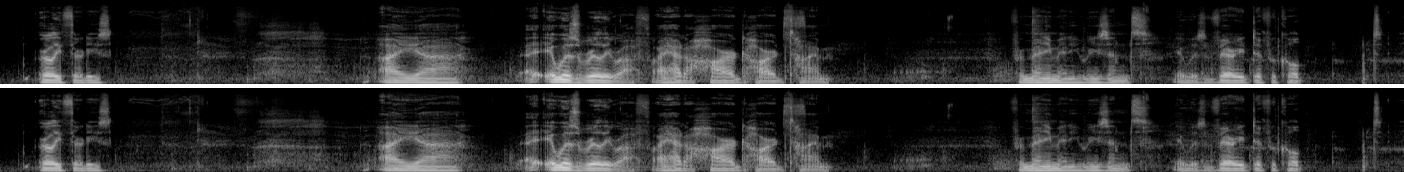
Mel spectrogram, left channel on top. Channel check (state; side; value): normal; both; correlation 0.98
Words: early 30s. I it was really rough. I had a hard time for many reasons. It was very difficult.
